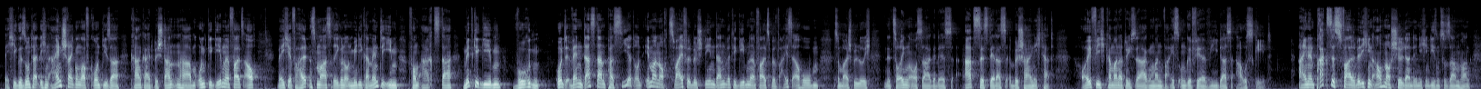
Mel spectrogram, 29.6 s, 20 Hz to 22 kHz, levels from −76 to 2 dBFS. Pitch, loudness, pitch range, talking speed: 105 Hz, -19 LUFS, 95-120 Hz, 145 wpm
